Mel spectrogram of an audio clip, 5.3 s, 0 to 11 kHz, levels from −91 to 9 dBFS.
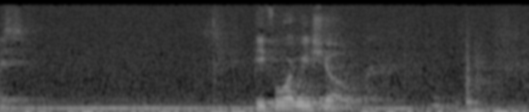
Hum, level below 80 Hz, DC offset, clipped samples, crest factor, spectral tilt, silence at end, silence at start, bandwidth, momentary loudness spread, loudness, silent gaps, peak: none; -54 dBFS; under 0.1%; under 0.1%; 18 dB; -5 dB/octave; 0 s; 0 s; 9.6 kHz; 14 LU; -39 LUFS; none; -20 dBFS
